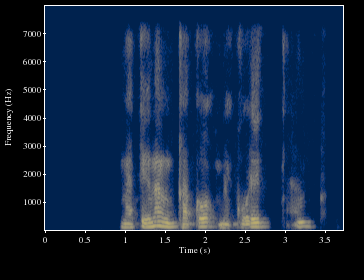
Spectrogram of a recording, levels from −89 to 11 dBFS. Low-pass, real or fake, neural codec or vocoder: 7.2 kHz; fake; codec, 16 kHz, 2 kbps, FreqCodec, smaller model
